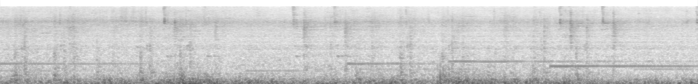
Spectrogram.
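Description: Passenger coaches of a train rolling past on the track: a steady rumble with the clatter of wheels over rail joints.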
